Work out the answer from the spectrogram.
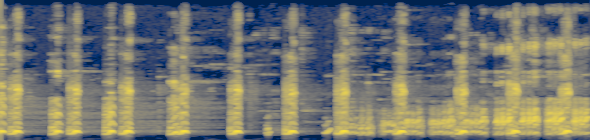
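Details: White-breasted waterhen call used to draw birds into a trap in the country: paired, hooked, croaking notes with pauses between them, then a continuous, harsher stretch of rapid notes.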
